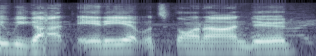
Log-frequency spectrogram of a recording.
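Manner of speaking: ordinary talk, nothing marked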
